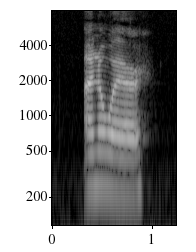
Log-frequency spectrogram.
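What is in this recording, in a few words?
"unaware", US English; pronunciations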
